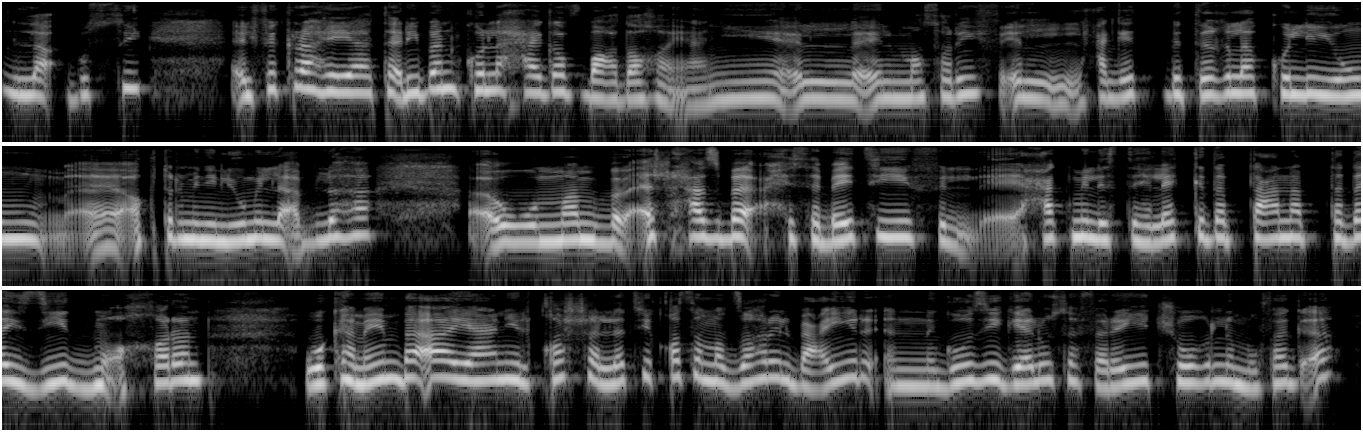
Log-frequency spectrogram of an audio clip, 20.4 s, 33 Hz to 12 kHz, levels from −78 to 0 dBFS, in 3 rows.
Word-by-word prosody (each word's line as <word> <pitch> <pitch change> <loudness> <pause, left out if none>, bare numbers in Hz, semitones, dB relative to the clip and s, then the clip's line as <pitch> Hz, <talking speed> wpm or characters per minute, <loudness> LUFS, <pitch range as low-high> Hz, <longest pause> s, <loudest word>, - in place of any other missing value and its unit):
لأ 240 -4 -1
بُصّي، 245 +9 -6 0.4
الفكرة 305 +7 0
هي 270 -2 +2
تقريبًا 305 +5 +2
كُلّ 295 +1 0
حاجة 270 -1 -2
في 245 -2 -12
بعضها، 205 -2 -1
يعني 200 +5 -6
ال 205 -1 -2
المصاريف، 220 +5 -3
الحاجات 215 +4 -4
بتغلى 245 +2 0
كُلّ 250 -1 0
يوم 240 0 +2
آآ، - - -3
أكتر 260 -3 -3
من 235 -1 +5
اليوم 225 +2 +4
اللي 240 -1 +3
قبلها، 260 +6 -1 0.6
وما 215 +2 +3
بابقاش 230 +3 +2
حاسبة 260 0 +3
حساباتي 245 +2 +1
في 245 -3 -5
ال 295 +7 -7
حَجم 245 +2 +1
الاستهلاك 230 -1 +1
كده 255 0 -1
بتاعنا 245 +1 +1
ابتدى 250 0 -2
يزيد 225 -2 +1
مؤخرًا، 245 +4 +1 0.5
وكمان 255 +4 +4
بقى 300 -1 +5
يعني 275 +1 +3
القشّة 285 +4 -3
التي 250 +7 -1
قسَمت 290 -4 -1
ظهر 250 +7 -1
البعير 260 +2 -2
إن 210 -1 -3
جوزي 260 +5 +1
جاله 235 +2 +1
سفَرية 245 -1 -3
شُغل 250 -1 0
مفاجأة، 235 +9 -3
245 Hz, 145 wpm, -24 LUFS, 220-265 Hz, 0.6 s, من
